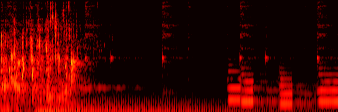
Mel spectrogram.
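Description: Blue water sloshes and pours into a toilet in the adventure game Lucy Dreaming, a short watery splash with drips, followed by a few soft tonal chimes from the game.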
